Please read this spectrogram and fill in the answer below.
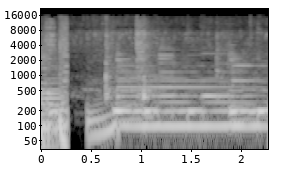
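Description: Sliced onions sizzling in hot oil in a metal pot as they are stirred, under background music. The sound cuts out briefly shortly after the start.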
